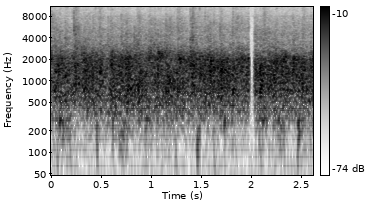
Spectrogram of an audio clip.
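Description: Applause for a student project team at a competition prize distribution, a dense continuous wash of many hands clapping at a distance, fairly quiet, with a brief break near the end.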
